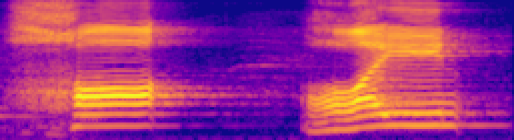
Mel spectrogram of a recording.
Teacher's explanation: اب اس میں ایک بات کو ذہن میں رکھنا ہے کہ خا اور غین جب ہم پڑھیں گے تو گلے کے اندر، مطلب حلق کے پاس جہاں سے نکلتے ہیں وہاں تھوڑی کھرکھر کر کے آواز آتی ہے، جیسے خا غین، یہ اس کا صحیح مخرج ہے۔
